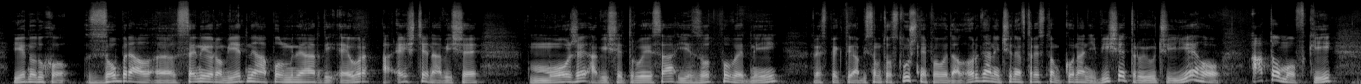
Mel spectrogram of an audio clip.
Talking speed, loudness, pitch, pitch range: 130 wpm, -26 LUFS, 95 Hz, 90-110 Hz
